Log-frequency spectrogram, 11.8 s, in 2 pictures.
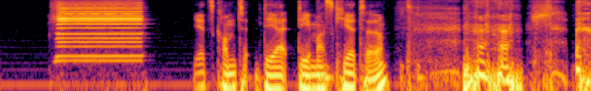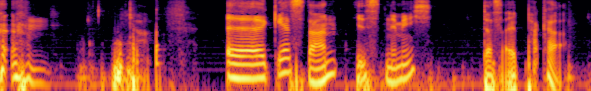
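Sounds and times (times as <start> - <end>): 
spoiler alarm tone from an odd tuning device: 0.5 - 1.6
speech: 2.0 - 6.3, 7.0 - 7.5, 8.2 - 11.8
laughter: 4.6 - 6.4.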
